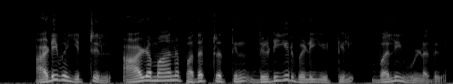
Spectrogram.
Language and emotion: Tamil, neutral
